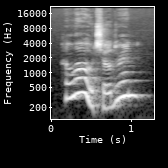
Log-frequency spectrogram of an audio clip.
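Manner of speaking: sweet, kindly voice. Narrator reads Miss Nelson greeting the children on her return, sweet voice. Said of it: "someone said in a sweet voice".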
